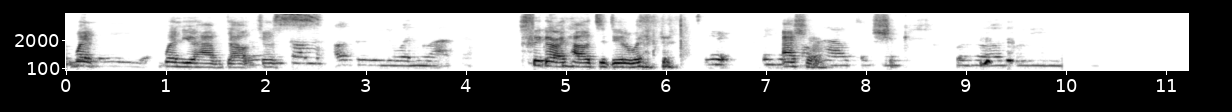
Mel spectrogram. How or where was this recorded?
video call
